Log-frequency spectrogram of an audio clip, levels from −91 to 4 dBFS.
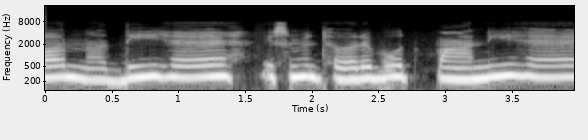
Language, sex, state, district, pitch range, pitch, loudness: Hindi, female, Jharkhand, Palamu, 240-265 Hz, 255 Hz, -8 LUFS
